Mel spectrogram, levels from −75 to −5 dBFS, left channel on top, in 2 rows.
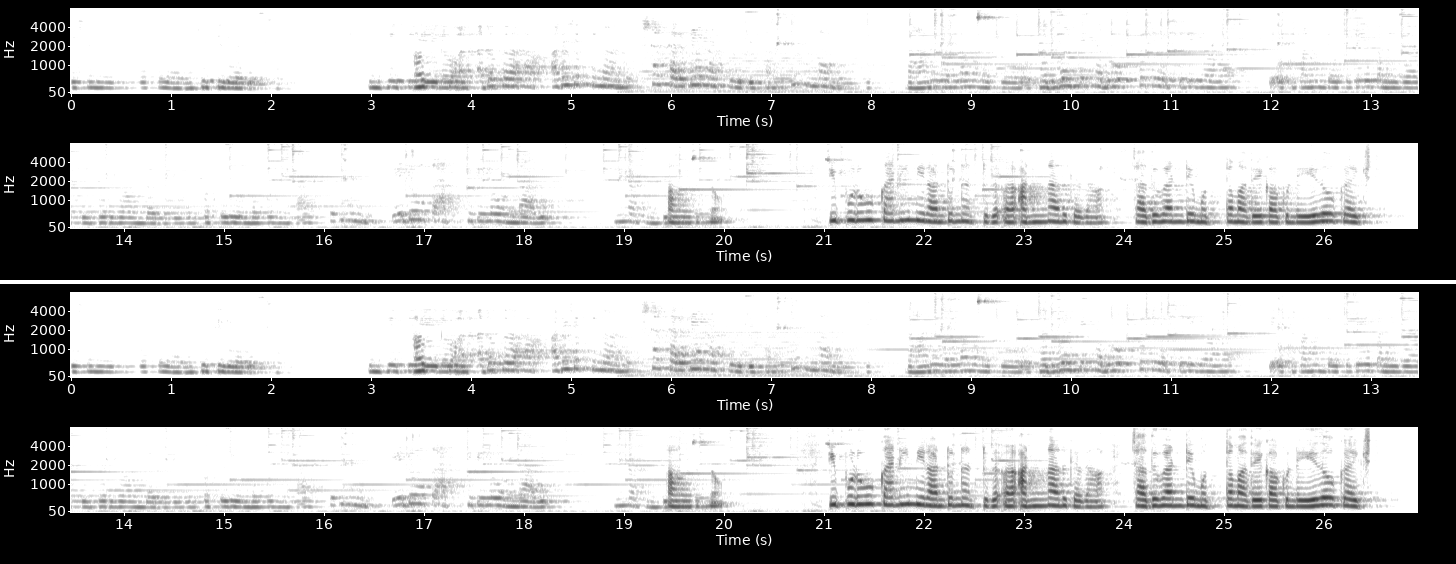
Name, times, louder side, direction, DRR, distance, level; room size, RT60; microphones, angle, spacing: voice 1, 0.0-2.1 3.0-7.8 8.3-11.6 12.0-18.3 18.9-19.8, right 1 dB, 5° right, -4 dB, 1.5 m, -47 dB
sound 1, 5.4-8.6, right 1 dB, 35° left, 2.7 m, -63 dB
sound 2, 6.7-7.3 7.5-23.3 23.7-24.0, left 1 dB, 65° left, 4.0 m, -49 dB
voice 2, 19.4-20.0 21.0-26.5, right 3 dB, 35° right, 12 dB, 0.3 m, -31 dB
17.0 x 15.0 x 2.4 m, 0.94 s
head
